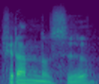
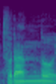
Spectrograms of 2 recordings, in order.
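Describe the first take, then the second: First: The name begins with a t sound. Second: The name begins with a soft d sound. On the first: This is the original Greek form of the name. "헬라 단어는 튀란노스고" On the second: This is the Korean Bible rendering of the name. "우리는 두란노 이렇게 했는데"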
